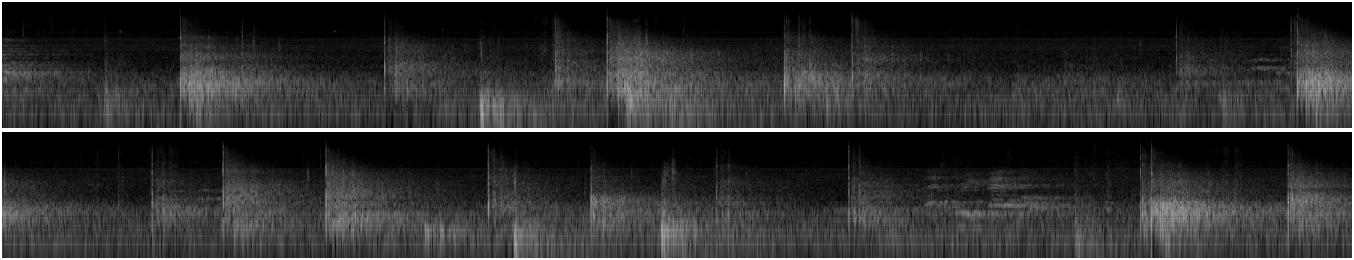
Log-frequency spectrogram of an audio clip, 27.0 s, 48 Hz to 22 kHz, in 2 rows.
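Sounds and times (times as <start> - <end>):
baseballs smacking into mitts: 3.8 - 7.2, 7.8 - 9.0, 11.7 - 13.9, 14.6 - 21.1, 21.9 - 22.5, 24.2 - 27.0
faint voices: 12.0 - 13.0, 13.9 - 16.5.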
